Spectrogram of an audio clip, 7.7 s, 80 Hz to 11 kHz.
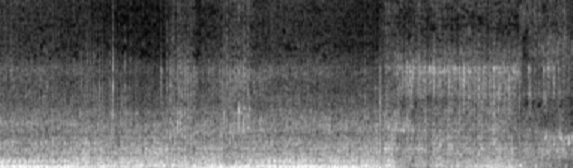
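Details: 1994 Massey Ferguson 1035 DI tractor diesel at idle: steady low hum, even beat, no knocks or rattles; normal, healthy idle.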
